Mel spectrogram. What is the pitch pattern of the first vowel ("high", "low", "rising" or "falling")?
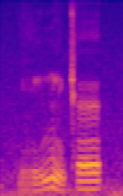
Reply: rising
